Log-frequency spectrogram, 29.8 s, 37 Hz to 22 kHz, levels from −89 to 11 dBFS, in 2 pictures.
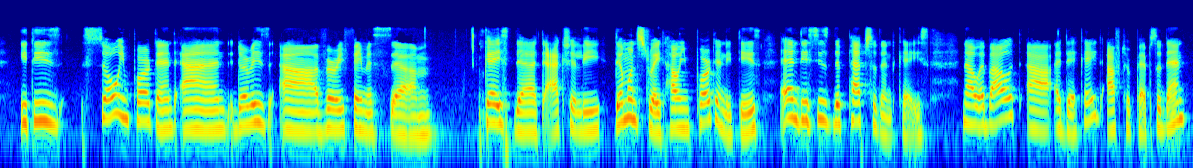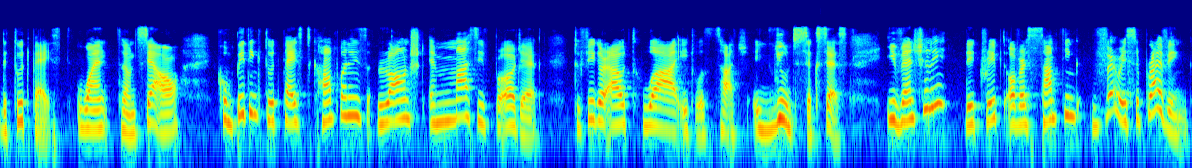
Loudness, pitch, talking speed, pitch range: -19 LUFS, 200 Hz, 125 wpm, 165-230 Hz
